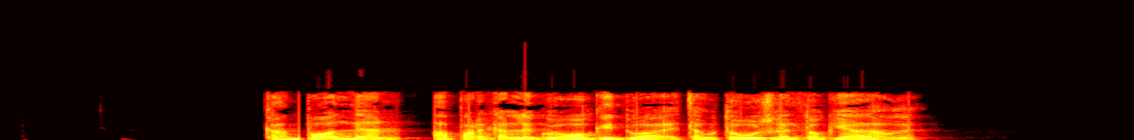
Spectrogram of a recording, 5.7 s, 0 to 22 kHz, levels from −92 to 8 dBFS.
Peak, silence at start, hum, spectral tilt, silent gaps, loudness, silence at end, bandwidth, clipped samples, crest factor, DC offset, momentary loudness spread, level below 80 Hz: 0 dBFS; 1.35 s; none; -5.5 dB/octave; none; -14 LUFS; 1.1 s; 8 kHz; under 0.1%; 16 dB; under 0.1%; 6 LU; -46 dBFS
